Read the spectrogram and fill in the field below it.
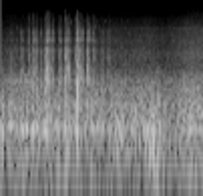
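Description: A streetcar passes by.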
